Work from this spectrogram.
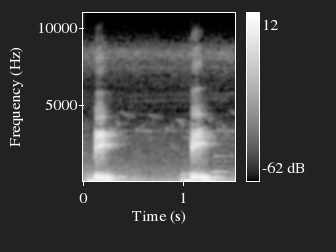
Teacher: रुकावट उत्पन्न हो रही है ना, ब्लॉक हो रहा है, एक बार लिप्स चिपकते हैं।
